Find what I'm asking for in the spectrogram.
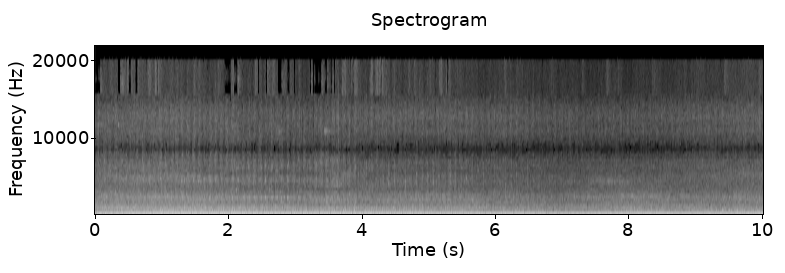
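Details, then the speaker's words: Twin-turbo SBC 350 V8 rat rod, freshly built, first start, oil pressure held: loud deep idle with steady knock about four per second under exhaust; internal, owner suspects a valve hitting or a welded header piece dropped in. "it just it sounded like something was bouncing off the back of something sounds like a valve hitting something or on knocker i don't know"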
